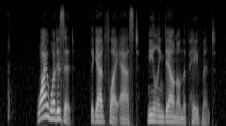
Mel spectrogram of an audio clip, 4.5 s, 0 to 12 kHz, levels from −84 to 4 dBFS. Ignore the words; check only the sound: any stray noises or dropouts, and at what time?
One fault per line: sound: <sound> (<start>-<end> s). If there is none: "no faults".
sound: tap (0.1-0.3 s)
